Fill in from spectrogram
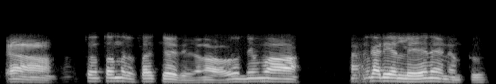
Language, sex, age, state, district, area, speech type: Kannada, male, 60+, Karnataka, Dakshina Kannada, rural, conversation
